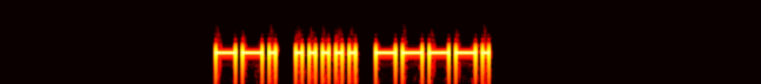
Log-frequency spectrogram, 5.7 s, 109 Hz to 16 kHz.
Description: Morse code, heard as a keyed tone, about 24 wpm, 700 Hz. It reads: G59
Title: Speed-Racing - Three Letter-Number Combinations - 20wpm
